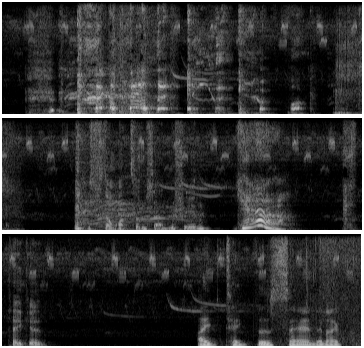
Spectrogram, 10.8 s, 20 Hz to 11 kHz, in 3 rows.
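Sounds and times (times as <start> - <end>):
laughter: 0.3 - 1.9, 2.7 - 3.8, 4.4 - 7.6
person coughing hard: 0.3 - 3.8, 4.4 - 5.6
speech: 4.7 - 6.6, 7.3 - 7.7, 9.2 - 10.7.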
